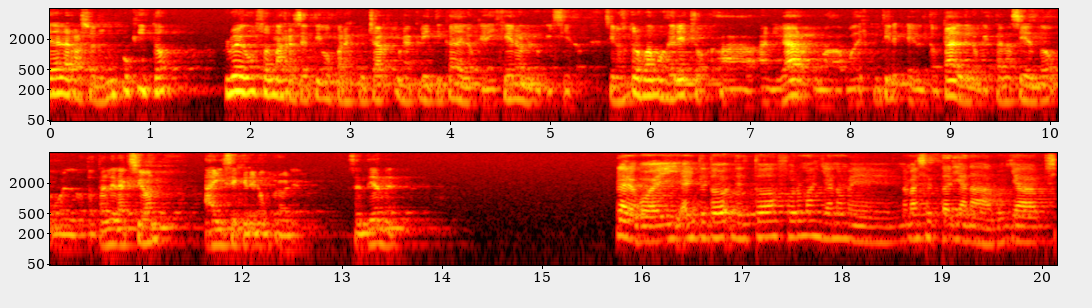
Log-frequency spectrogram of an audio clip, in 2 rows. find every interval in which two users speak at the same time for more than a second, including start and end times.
none

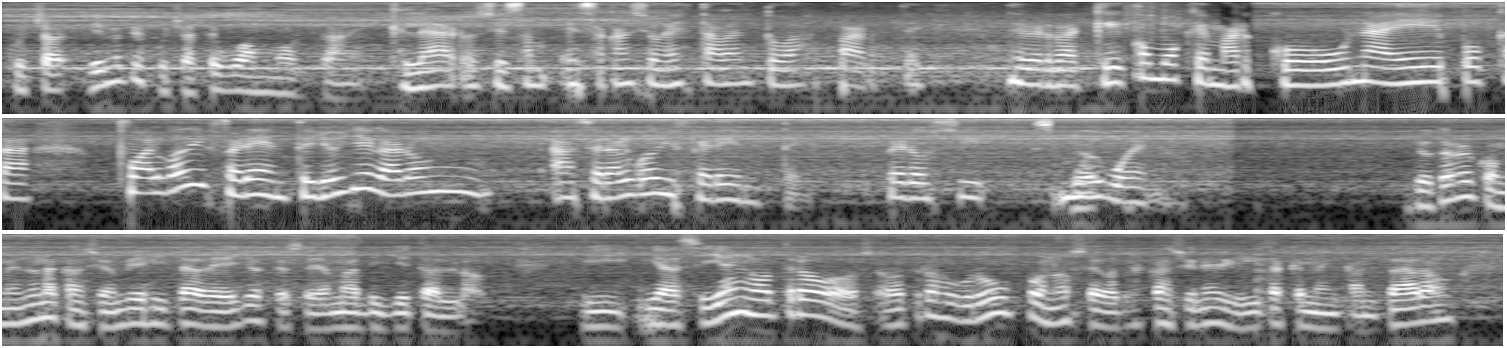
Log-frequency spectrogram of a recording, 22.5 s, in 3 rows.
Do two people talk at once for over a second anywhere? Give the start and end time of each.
none

